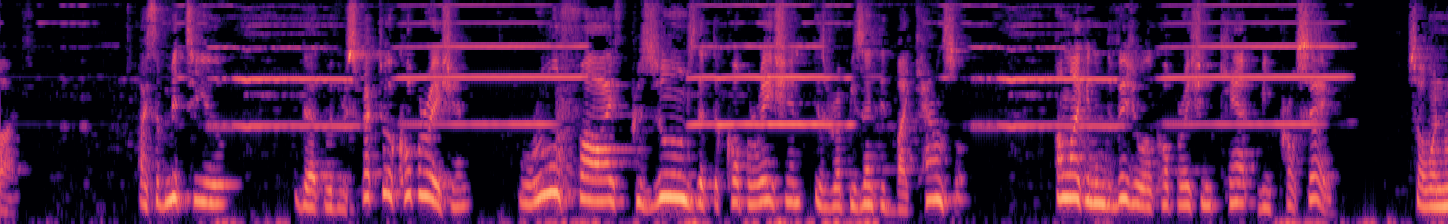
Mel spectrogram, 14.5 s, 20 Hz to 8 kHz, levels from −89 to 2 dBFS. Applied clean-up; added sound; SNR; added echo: classical method Wiener filter.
